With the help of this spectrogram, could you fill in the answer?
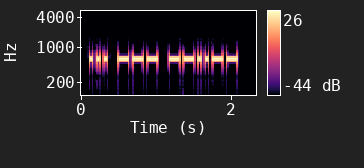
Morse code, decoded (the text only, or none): SO,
